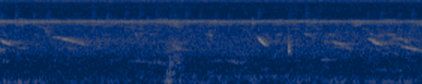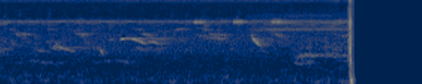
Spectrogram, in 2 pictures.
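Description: Faint birds chirping: many short, quick, downward-sliding chirps, over a faint steady high whine. A click near the end, then the sound cuts out.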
